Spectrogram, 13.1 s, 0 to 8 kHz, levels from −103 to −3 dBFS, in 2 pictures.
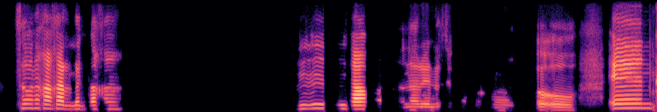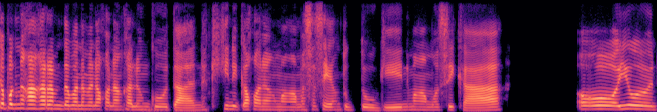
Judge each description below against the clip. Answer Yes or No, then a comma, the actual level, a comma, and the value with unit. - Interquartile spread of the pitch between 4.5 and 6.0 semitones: Yes, average, 5.1 semitones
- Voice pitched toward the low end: No, high, 235 Hz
